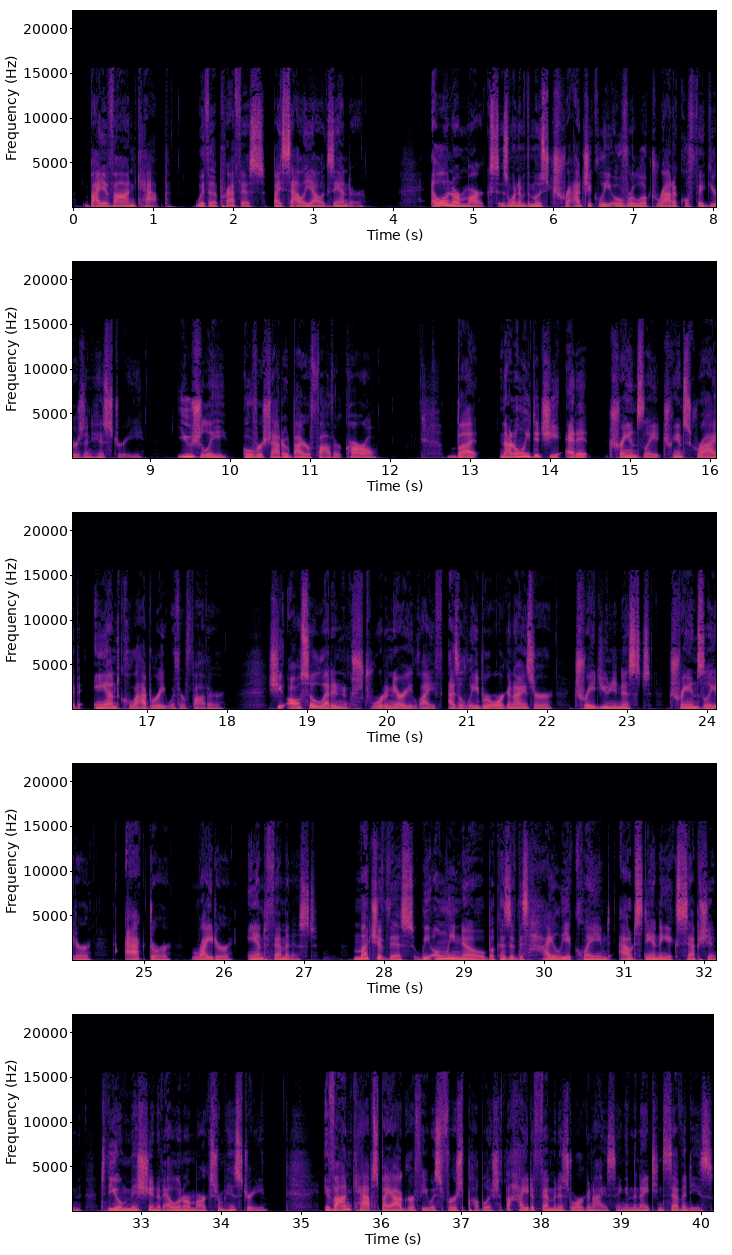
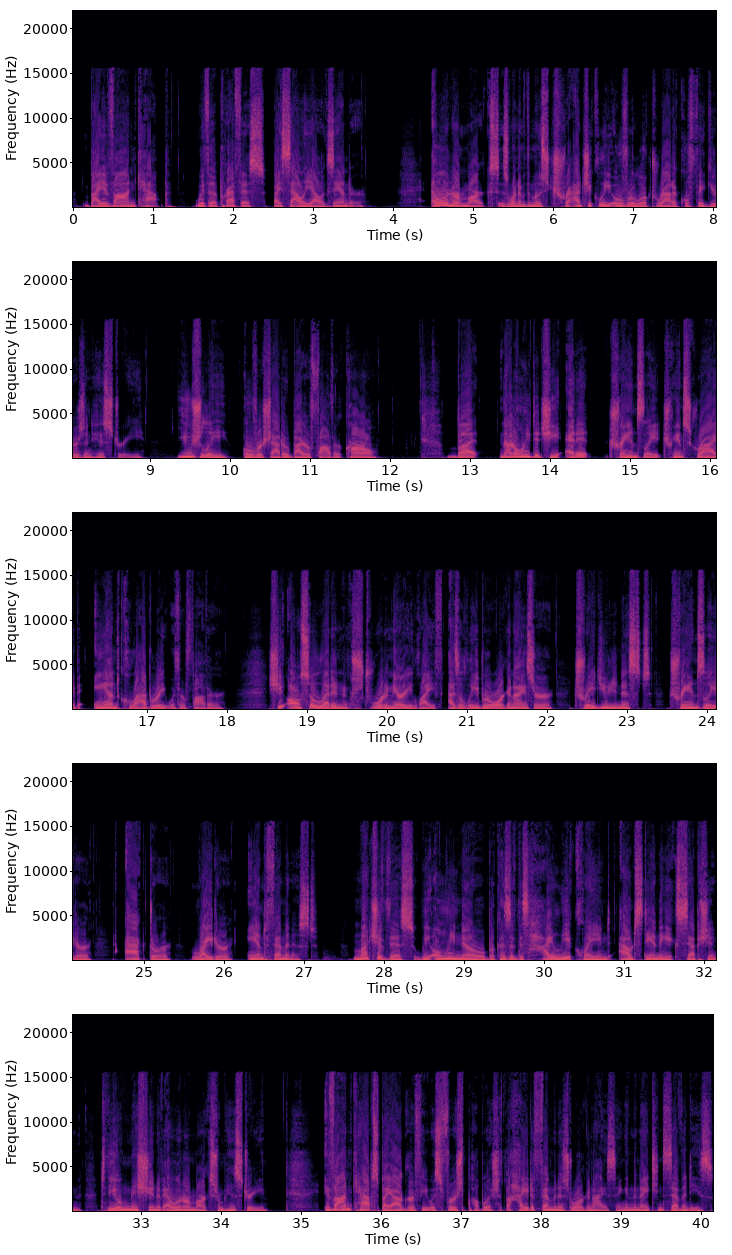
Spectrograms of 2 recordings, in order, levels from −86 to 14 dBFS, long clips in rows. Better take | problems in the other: first | distortion; slight; 10 dB below the speech

